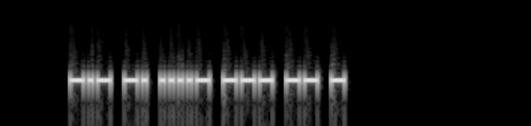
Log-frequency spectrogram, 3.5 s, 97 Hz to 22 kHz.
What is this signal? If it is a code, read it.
Morse code, heard as a keyed tone, about 40 wpm, 700 Hz. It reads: KN4OMT
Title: USA Call Signs - 6 Characters - 3x Character Spacing - 40wpm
